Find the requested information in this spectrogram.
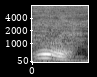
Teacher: G is voiced velar plosive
